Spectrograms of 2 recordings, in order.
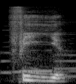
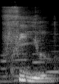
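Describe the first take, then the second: First: The word ends with a Y-like sound. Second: The word ends with a clear L sound. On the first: "the two L's are going to act kind of like a Y" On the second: "like pronouncing those L's how we would think"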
